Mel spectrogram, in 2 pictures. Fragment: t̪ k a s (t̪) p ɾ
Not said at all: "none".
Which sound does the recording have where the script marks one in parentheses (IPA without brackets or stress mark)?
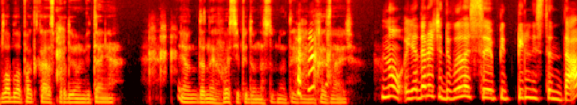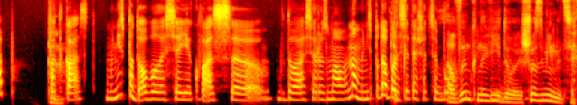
t̪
